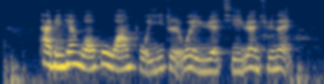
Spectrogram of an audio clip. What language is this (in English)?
Chinese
